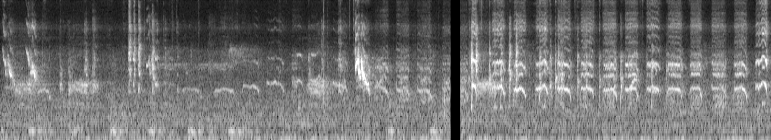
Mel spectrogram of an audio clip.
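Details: Budgerigar feeding scene with a male bird and its chick: continuous chattering of short, looping, whistled notes, with louder dense chirping in the final seconds after a brief pause.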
